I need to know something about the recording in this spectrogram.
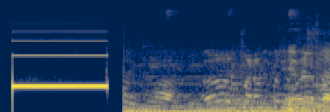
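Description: Television colour-bars test-tone beep used as an editing transition: a single loud, steady, high-pitched beep lasting under a second that cuts off abruptly. Music with voices follows just after it.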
